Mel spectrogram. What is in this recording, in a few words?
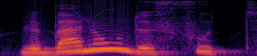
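"ballon de foot", French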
